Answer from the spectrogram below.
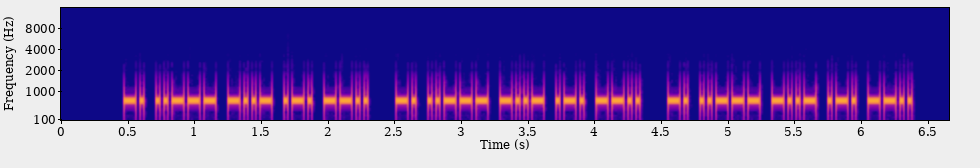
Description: Morse code, heard as a keyed tone, about 37 wpm, 700 Hz. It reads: N2XRZ N2XRZ N2XRZ
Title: USA Call Signs Repeated 3x 40wpm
